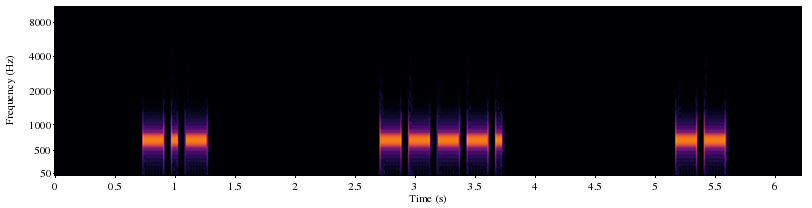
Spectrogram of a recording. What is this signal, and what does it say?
Morse code, heard as a keyed tone, about 20 wpm, spaced as for 5 wpm, 700 Hz. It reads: K9M
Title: USA Call Signs - 4 Characters - 8x Character Spacing - 20wpm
